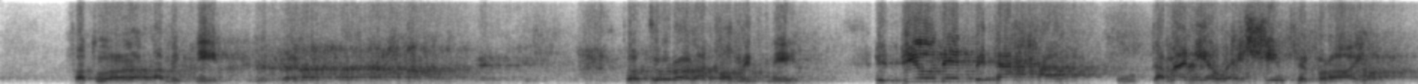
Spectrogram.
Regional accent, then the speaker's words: Egypt; ماليش دعوه انا بالبقاله اللي عندنا في مصر

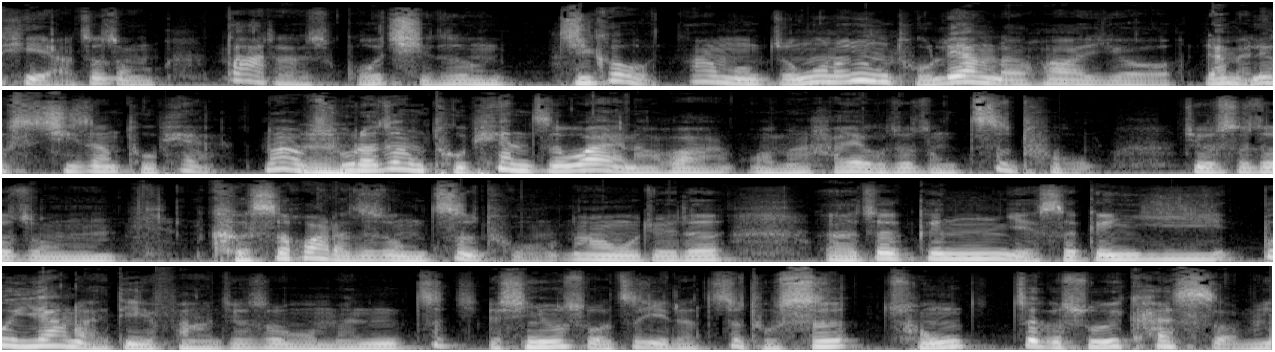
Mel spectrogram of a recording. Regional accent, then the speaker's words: China; 我们中国人

